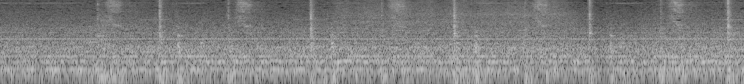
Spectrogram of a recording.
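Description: Metal parts clink and tick sharply.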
